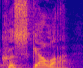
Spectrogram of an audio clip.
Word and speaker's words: Koskella: guest today on the borderless podcast is Cella am I getting am I pronouncing that right yes you are Cella all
